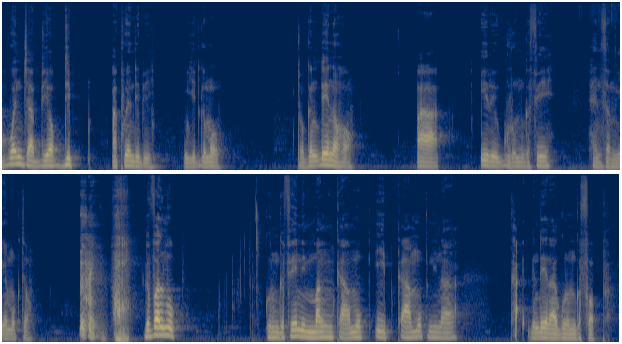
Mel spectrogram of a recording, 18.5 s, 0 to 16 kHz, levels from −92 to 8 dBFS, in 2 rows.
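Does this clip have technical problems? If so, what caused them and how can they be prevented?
No, this clip has no technical problems, so there is nothing to trace back or prevent.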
